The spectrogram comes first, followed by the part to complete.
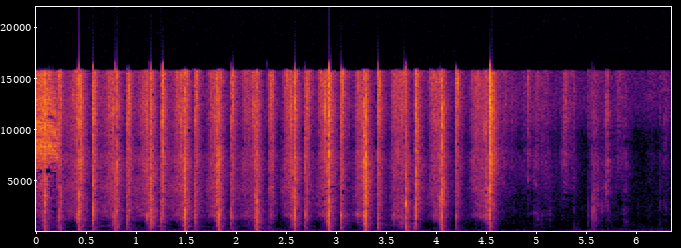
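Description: A deck of tarot cards being shuffled by hand: a quick run of papery clicks, about six or seven a second, stopping about four and a half seconds in.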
